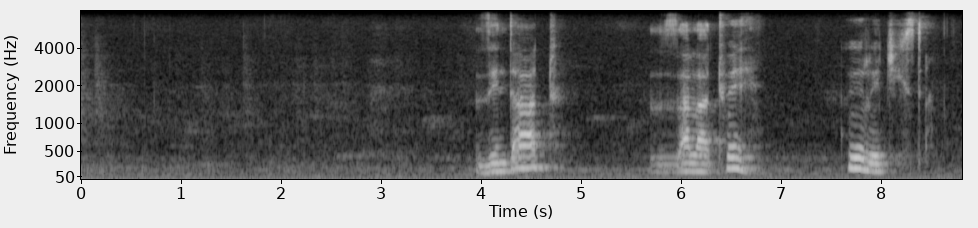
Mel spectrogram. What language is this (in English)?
Xhosa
